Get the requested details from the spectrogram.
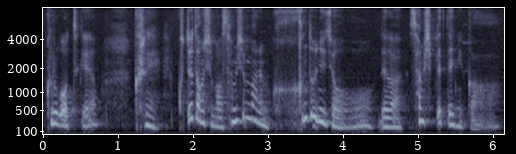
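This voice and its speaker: Woman pastor, middle-aged, deeply gravelly voice, storytelling sermon with whispered asides. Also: normal speed. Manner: animated storytelling, acting out inner thoughts, dropping to whispers.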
